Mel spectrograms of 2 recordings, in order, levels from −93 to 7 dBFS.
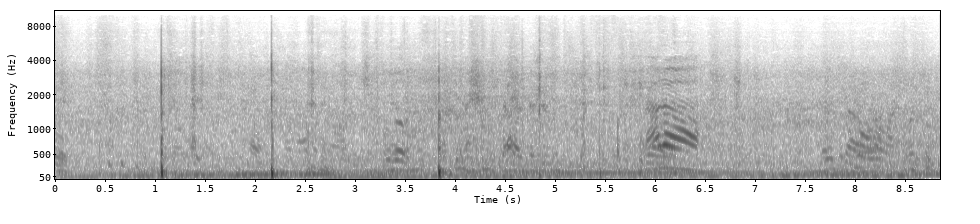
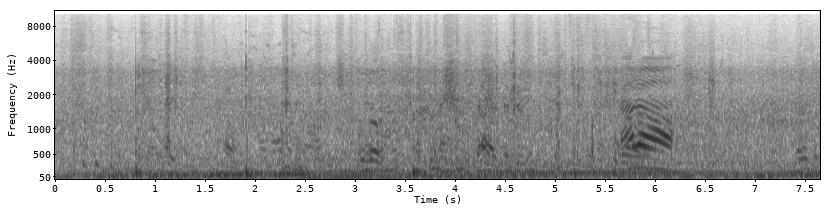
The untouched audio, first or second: second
